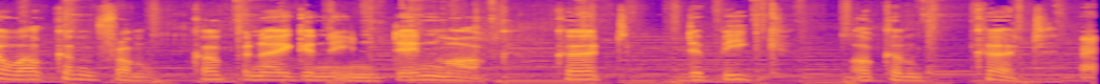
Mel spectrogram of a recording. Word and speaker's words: Kurt De Bique: Welcome from Copenhagen in Denmark, Kurt Deique.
